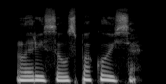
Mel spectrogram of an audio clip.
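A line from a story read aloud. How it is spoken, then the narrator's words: Soft, gentle. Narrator (Russian): мягко сказала я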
